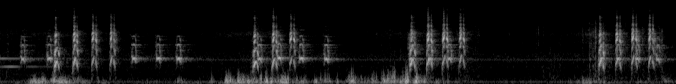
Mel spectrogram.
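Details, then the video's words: A pair of rails, male and female, calling in quick harsh rattling bursts of repeated notes, four main bouts with pauses between, accompanied by low rumbling background noise. "Suara Burung Mandar Jantan dan Betina"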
